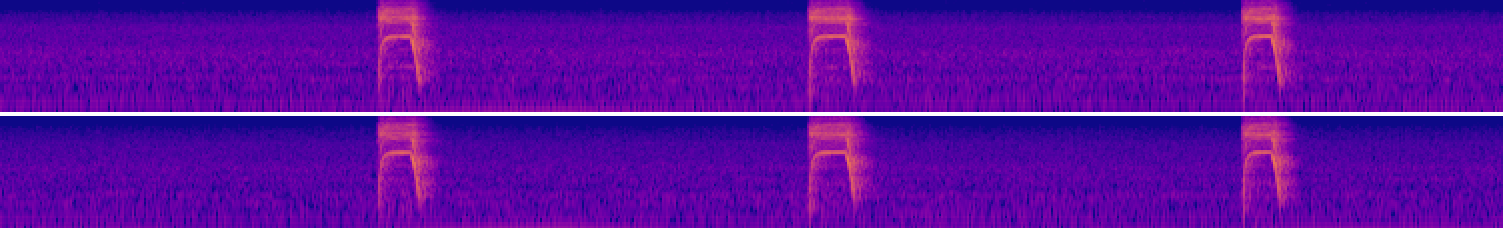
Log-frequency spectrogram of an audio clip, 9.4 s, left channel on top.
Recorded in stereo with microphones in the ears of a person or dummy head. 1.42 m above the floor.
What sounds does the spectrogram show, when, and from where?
2.4 s a drill: 10° left (ahead or behind), 0.8 m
